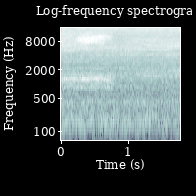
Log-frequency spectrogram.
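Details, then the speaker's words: Heliox blender's second flow meter driving a nebulizer with saline for practice: steady, soft airy hiss of the nebulizer running normally. "so as I increase this you now see your your nebulizing your nebulizer is working we're just using some saline for this all-purpose practice"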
